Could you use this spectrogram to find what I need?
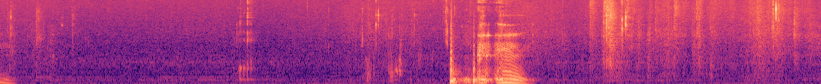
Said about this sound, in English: Now I will pause just a second and have another sip of coffee.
